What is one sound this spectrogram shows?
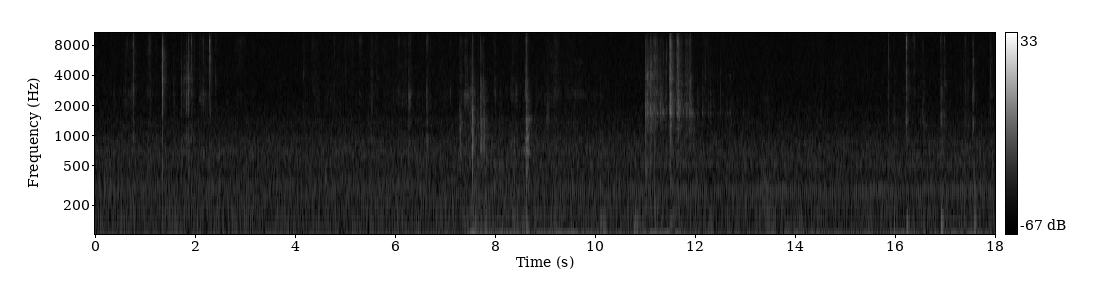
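Small metal parts click softly as fingers handle them.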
